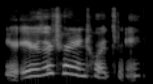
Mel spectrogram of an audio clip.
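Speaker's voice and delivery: ordinary talk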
